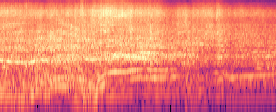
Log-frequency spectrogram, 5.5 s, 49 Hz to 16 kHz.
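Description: Porsche 911 rally car's air-cooled flat-six under hard throttle; the engine note drops about two seconds in, then climbs again as the car accelerates away, and it grows quieter in the second half.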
